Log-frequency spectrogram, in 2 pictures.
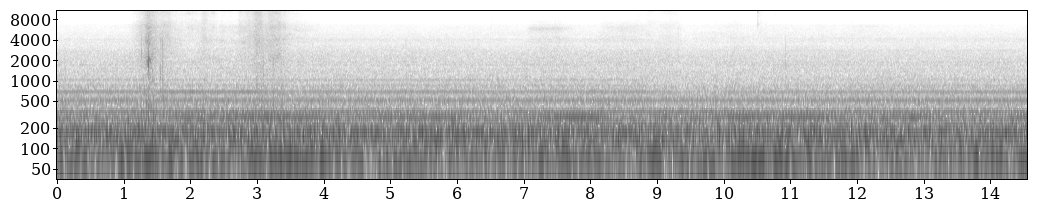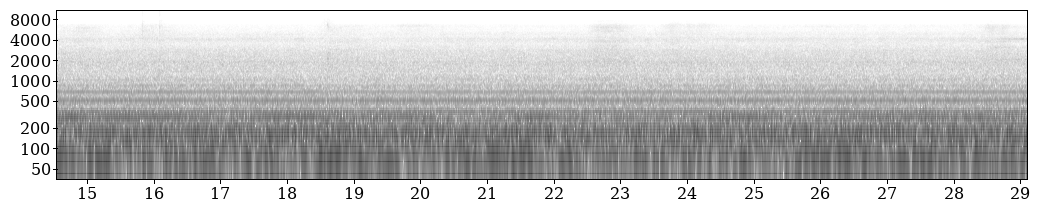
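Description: Steady low machine hum with several fixed tones, heard inside a stationary passenger train carriage. Two brief high-pitched clatters or squeals come about one and three seconds in.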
